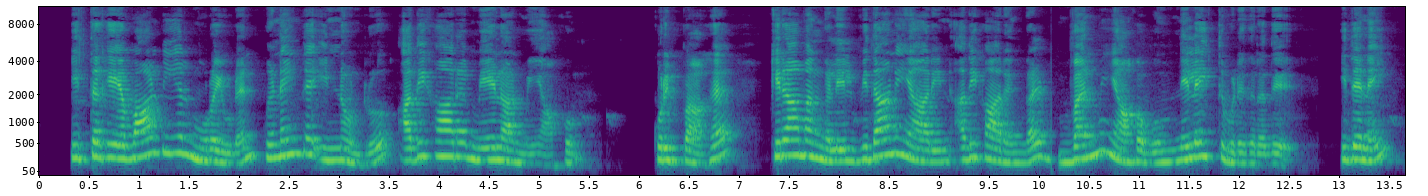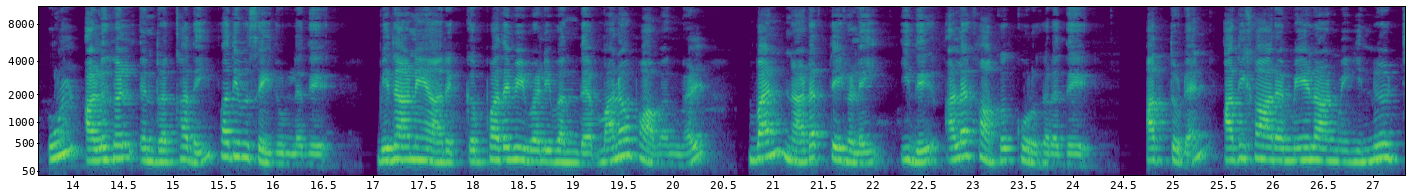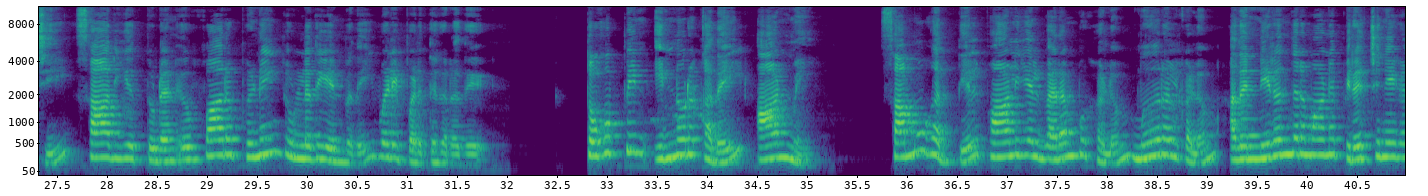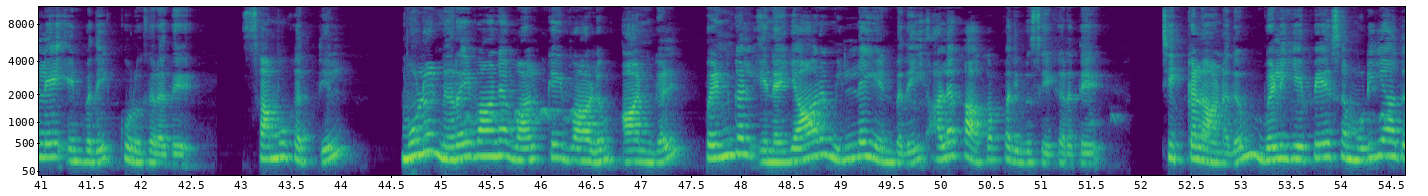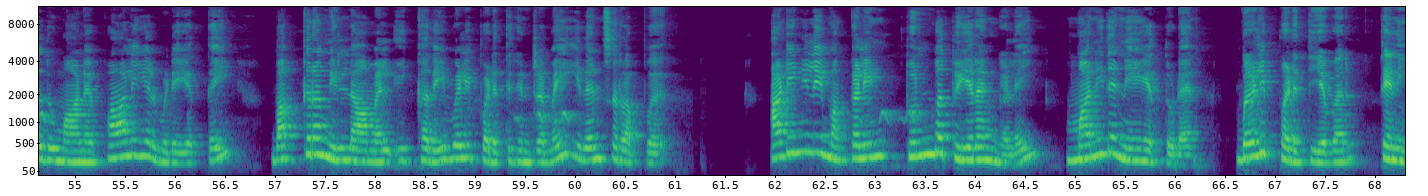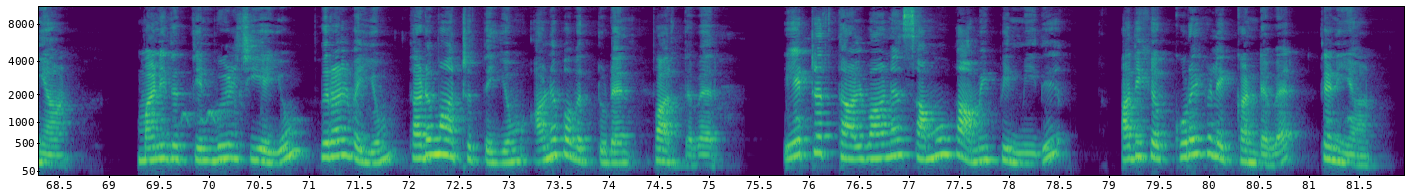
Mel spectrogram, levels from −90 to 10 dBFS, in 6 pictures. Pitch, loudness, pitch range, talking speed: 215 Hz, -16 LUFS, 185-250 Hz, 75 wpm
